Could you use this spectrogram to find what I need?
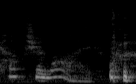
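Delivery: very high, slow, drawn-out, worried, concerned voice. Retelling how he asks about the live stream: imitating a concerned question. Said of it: "he was so concerned".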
